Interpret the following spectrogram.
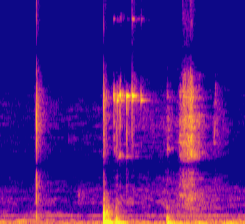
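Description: Diagonal wire cutters snipping a wire end: a sharp snip about a second in, with a small click before it and another click and rustle near the end as the cutters are handled.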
